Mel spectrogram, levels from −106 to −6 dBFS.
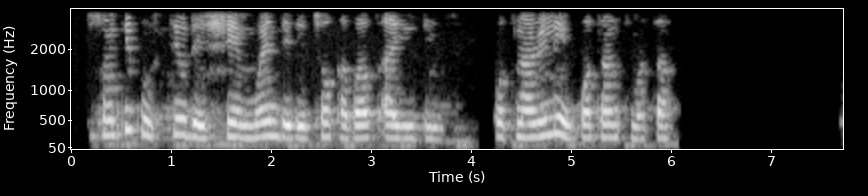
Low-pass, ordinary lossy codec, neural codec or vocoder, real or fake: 3.6 kHz; none; vocoder, 44.1 kHz, 128 mel bands every 512 samples, BigVGAN v2; fake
